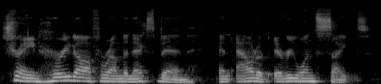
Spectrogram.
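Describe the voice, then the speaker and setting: A man's mid-range voice moves at a moderate pace as he reads a children's picture book like a teacher would. The reading is animated and expressive, featuring acted-out sound effects and questions for young listeners.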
